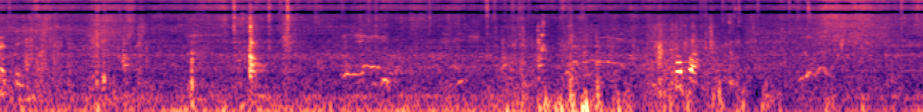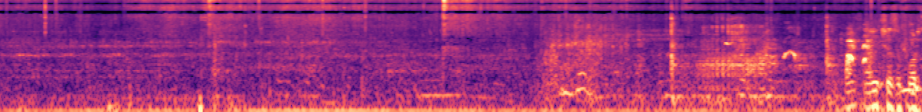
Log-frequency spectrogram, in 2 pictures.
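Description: Embers crackle and pop under a roasting spit.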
